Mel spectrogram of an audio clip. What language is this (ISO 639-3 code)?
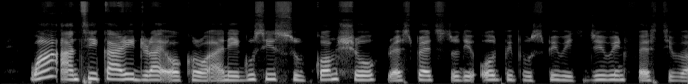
pcm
